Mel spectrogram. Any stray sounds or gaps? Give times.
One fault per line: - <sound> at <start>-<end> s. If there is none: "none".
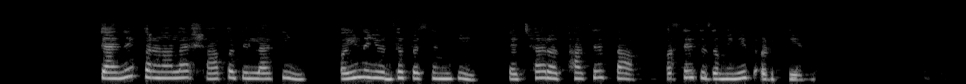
none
